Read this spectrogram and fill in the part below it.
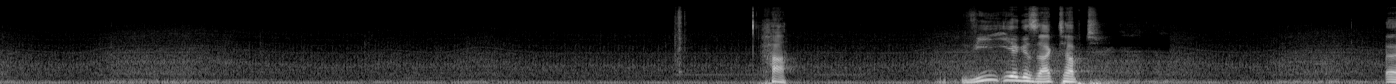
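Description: A tractor engine idles and rumbles steadily.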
